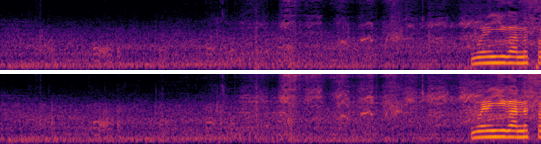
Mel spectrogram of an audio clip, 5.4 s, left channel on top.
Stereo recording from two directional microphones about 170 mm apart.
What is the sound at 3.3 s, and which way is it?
Sawing, 50° left (ahead or behind).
